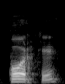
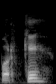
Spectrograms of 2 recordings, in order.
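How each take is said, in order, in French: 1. L'accent tombe sur la première syllabe. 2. L'accent tombe sur la dernière syllabe. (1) "On aurait pu le mettre sur le O au début, ça aurait fait porque, mais ça sonne pas aussi bien" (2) "vous voyez que c'est sur la dernière syllabe"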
